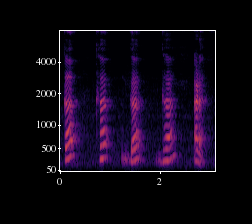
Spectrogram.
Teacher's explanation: हम बोलेंगे क, ख, ग, घ, अड़। इनका उच्चारण कंठ से होता है।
